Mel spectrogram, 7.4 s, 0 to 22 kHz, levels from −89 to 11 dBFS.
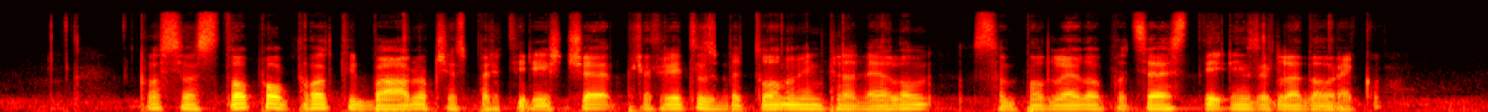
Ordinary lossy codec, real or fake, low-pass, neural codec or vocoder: none; fake; 14.4 kHz; codec, 32 kHz, 1.9 kbps, SNAC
